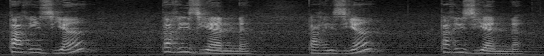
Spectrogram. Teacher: So my N's will be pronounced firmly on the feminine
